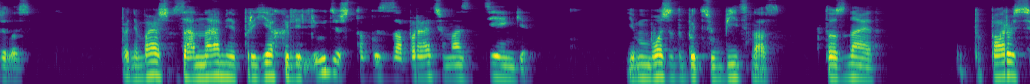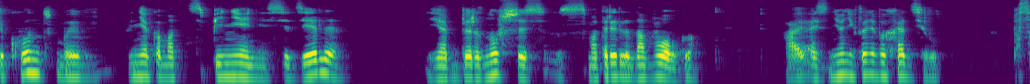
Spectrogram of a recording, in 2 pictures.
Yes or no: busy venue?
no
